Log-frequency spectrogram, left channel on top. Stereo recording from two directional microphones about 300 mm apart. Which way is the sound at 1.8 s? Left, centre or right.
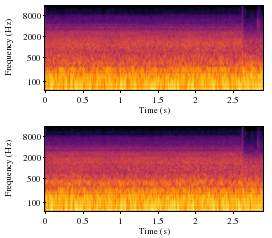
Left.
